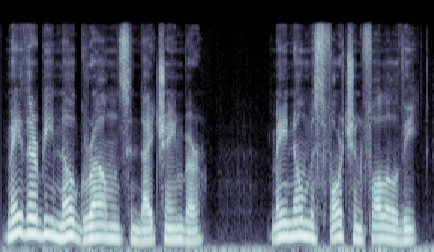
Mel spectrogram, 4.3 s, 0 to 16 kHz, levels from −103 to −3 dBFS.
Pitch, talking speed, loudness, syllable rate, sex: 140 Hz, 180 wpm, -17 LUFS, 5.4 syllables/s, male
